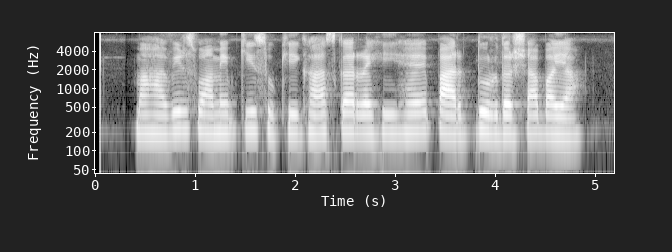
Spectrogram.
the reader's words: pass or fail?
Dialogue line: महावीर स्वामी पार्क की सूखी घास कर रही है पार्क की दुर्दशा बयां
fail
